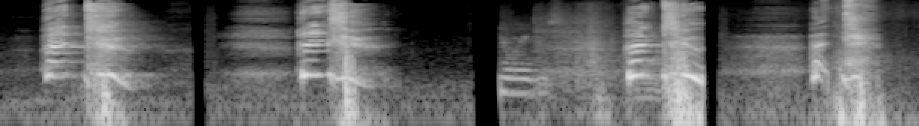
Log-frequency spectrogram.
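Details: Woman sneezing: four wet, forceful sneezes, each with a voiced intake before the burst, in a quiet room.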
